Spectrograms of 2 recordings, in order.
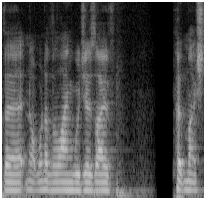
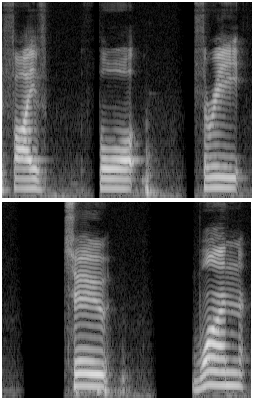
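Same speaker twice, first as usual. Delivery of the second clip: countdown; 3 semitones higher, 4 dB louder, much slower than usual. Real, not acted. Counting down the guessing.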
